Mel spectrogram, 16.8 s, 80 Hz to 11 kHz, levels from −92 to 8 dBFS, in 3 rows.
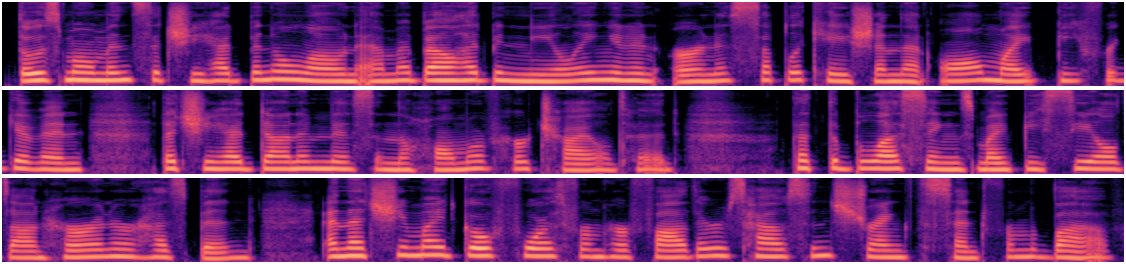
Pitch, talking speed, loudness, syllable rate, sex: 235 Hz, 205 wpm, -18 LUFS, 5.2 syllables/s, female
